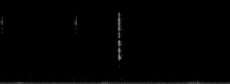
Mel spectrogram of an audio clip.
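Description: A game menu button clicks.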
